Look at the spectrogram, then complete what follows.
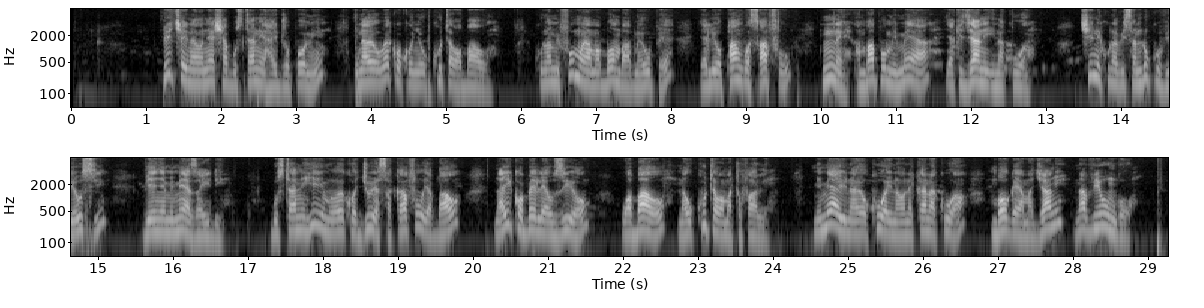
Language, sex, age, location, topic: Swahili, male, 36-49, Nairobi, agriculture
